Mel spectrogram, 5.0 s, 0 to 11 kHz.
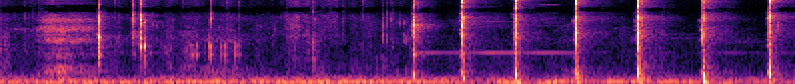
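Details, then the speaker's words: Sharp metallic taps about every third of a second, each ringing clean as a new check valve drops home, tapped in with an 11/32 socket during rebuild of Simpson OEM pump 520004 on an MSH3125-S pressure washer after melted valves; check valve properly seated. "And then you can kind of hear it. It's seated. Seated. Seated."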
